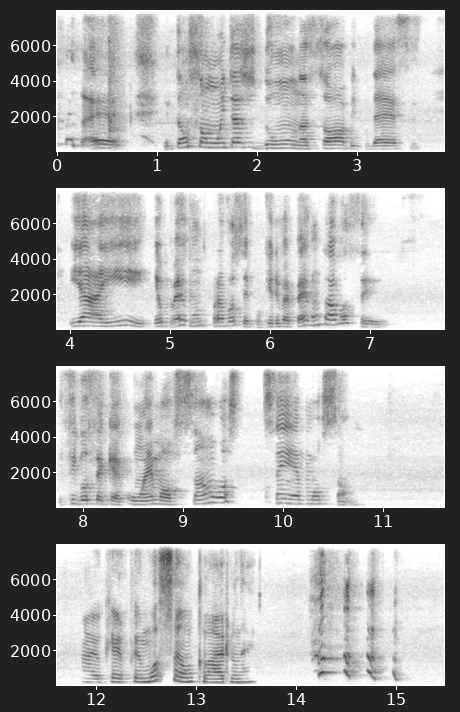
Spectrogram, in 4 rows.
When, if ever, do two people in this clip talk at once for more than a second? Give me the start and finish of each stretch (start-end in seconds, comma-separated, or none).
none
